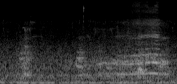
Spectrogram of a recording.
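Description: Tiger breed chickens cluck softly at a distance on a farm, a few short calls rising over a quiet background.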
